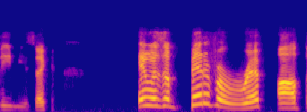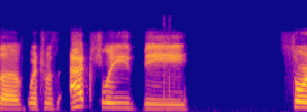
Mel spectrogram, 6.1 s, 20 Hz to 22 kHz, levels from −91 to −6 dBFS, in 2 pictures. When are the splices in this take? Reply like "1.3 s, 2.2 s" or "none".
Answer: 3.3 s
